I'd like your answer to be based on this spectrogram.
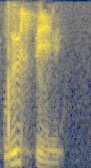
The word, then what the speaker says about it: Blustein: It's actually Bluestein.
